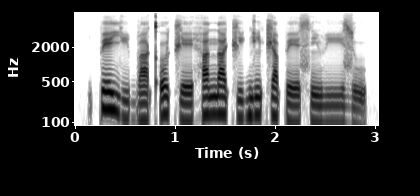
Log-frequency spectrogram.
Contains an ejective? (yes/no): yes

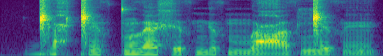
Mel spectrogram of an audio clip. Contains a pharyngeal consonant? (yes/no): yes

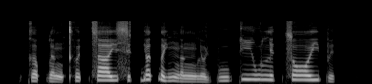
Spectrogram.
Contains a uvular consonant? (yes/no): no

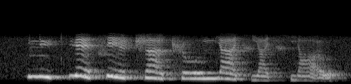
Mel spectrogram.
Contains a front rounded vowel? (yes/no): yes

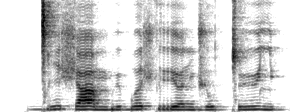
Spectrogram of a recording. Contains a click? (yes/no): yes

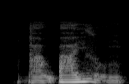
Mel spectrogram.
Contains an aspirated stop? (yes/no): no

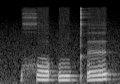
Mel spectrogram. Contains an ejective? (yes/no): yes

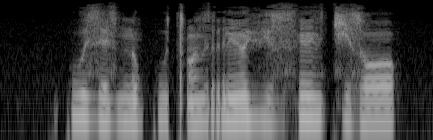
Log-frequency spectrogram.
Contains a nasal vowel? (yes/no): yes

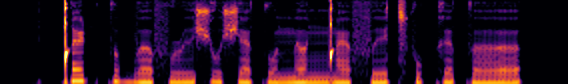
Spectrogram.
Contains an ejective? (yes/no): yes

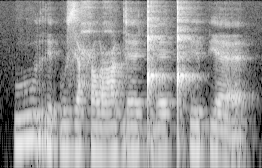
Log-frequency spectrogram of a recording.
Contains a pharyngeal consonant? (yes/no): yes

